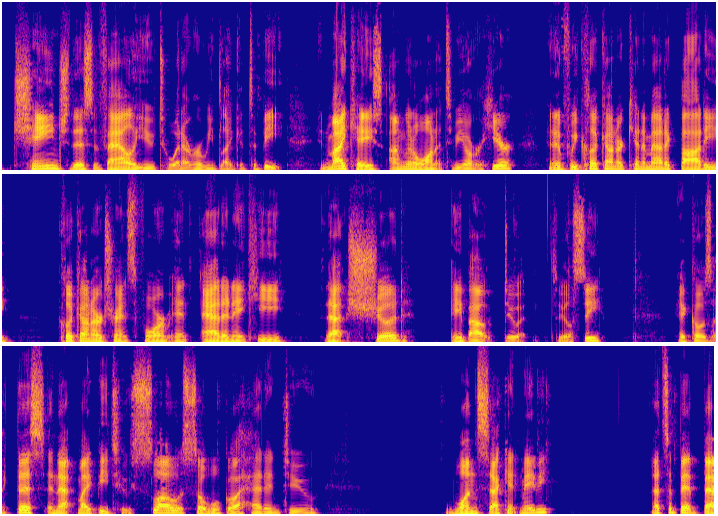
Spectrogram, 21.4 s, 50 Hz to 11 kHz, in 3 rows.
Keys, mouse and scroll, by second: 0.8-2.0 drag, 3.7-4.8 drag, 5.8-6.8 drag, 7.8 click, 9.1 click, 12.2 click, 12.9 click, 14.7 click, 16.4 click, 18.6 click, 19.2 click, 19.7 click, 21.0 click.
